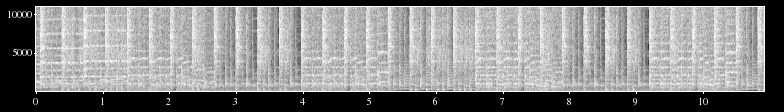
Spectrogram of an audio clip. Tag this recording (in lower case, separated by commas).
video game music, music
